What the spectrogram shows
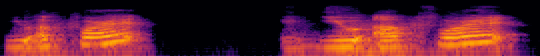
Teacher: that intonation Rises at the end um to indicate it's a question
